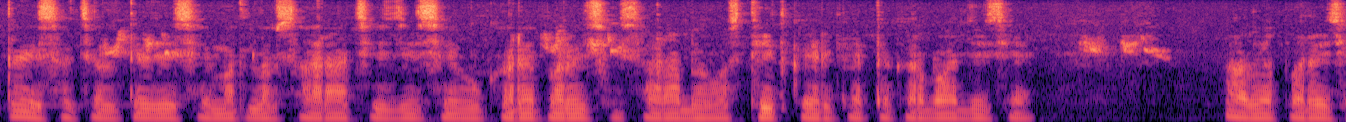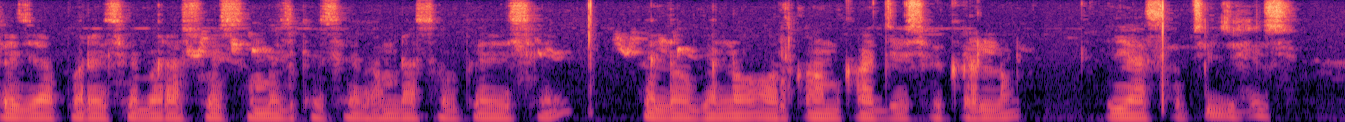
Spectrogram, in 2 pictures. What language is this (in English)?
Maithili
